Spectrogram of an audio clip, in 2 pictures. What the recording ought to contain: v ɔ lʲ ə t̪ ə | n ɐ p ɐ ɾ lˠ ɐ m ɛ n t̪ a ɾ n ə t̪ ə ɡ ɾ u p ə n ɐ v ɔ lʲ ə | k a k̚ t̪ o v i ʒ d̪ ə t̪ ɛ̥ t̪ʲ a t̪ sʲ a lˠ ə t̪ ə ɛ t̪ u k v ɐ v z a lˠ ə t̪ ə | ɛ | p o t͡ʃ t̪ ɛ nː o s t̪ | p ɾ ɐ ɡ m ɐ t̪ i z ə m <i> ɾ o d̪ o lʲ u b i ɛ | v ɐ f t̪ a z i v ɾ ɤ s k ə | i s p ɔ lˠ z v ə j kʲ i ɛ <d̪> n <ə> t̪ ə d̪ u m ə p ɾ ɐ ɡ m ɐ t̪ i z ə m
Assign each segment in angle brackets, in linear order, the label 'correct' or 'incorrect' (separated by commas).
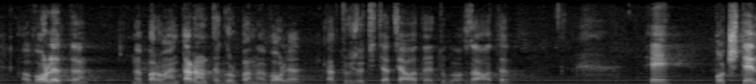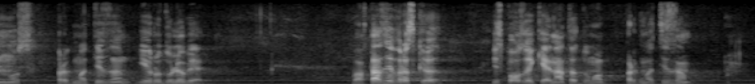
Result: correct, correct, incorrect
